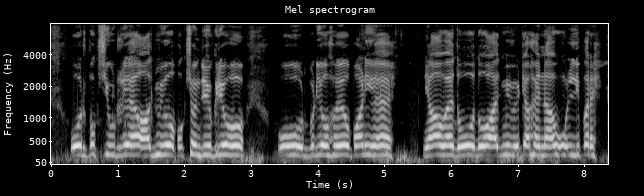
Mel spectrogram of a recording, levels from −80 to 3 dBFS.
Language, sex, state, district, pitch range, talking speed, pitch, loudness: Marwari, male, Rajasthan, Nagaur, 195-205 Hz, 200 wpm, 200 Hz, -16 LUFS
